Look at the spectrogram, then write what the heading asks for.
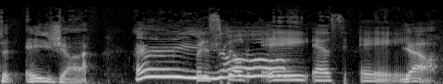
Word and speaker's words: Aja: it was 76 77 from Steely Dan they pronounced it aja a yeah it's spelled aza almost a form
